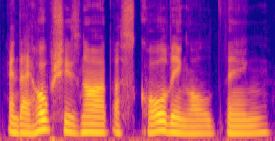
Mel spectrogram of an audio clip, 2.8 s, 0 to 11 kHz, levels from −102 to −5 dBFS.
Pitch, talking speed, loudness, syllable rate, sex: 145 Hz, 195 wpm, -19 LUFS, 3.9 syllables/s, male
